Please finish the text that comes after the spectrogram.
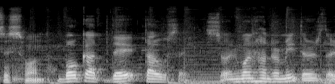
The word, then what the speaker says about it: Boca de Tauce: How do you pronounce this one? Boca de Tauce.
